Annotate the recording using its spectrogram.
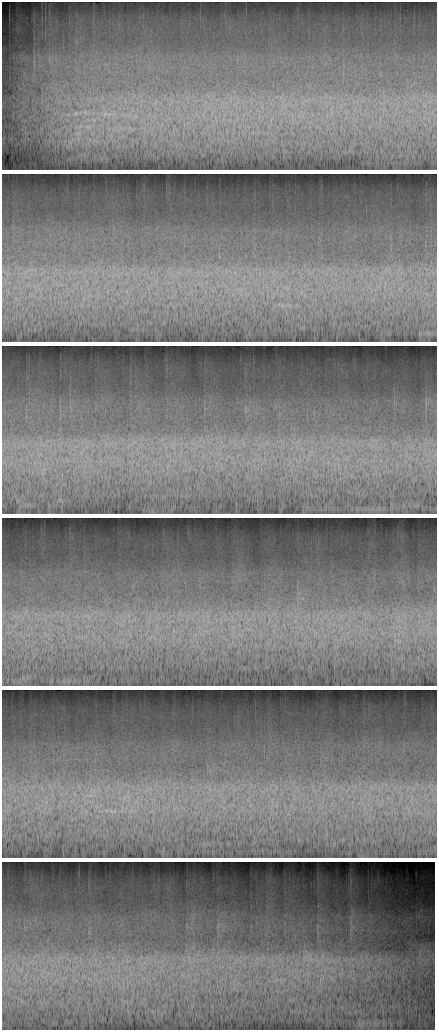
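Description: Large audience applauding: the clapping swells up within the first second after the music has ended, holds steady, and fades out near the end.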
